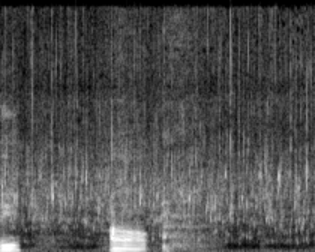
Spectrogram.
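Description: Water carrying tadpoles drains out through a pipe in a steady trickling pour, with a brief voice sounding over it.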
